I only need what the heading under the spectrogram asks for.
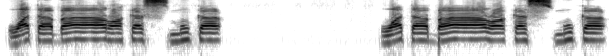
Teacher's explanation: با کو لمبا کریں گے، الف مدہ ہے، الف سے پہلے زبر آ گئی ہے، را کو موٹا پڑھیں گے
